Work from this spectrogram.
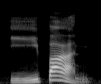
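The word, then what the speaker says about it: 一半: But if we just change the second syllable to a rising tone, it becomes yi ban. And just like that, it means half.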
